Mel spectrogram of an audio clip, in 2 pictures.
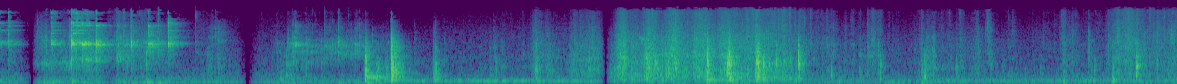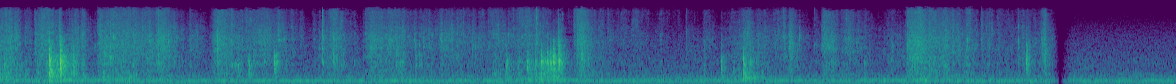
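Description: A metal spoon stirring Vietnamese iced coffee in a glass mug, clinking against the glass for about two seconds. Scattered short rustles and light knocks follow.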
